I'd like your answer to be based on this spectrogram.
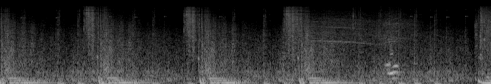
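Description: Gunfire in the battle-royale shooter H1Z1 as a squad opens fire on a supply drop: repeated heavy volleys with low booming thumps at roughly one-second intervals, fairly loud and continuous.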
